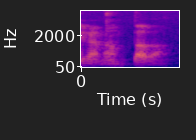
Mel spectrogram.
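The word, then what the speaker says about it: Gunung Padang: y di ganan Padón, que se escribe Gunumun Gunun Padán, leeríamos nosotros, pero se dice Ganán Padán.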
